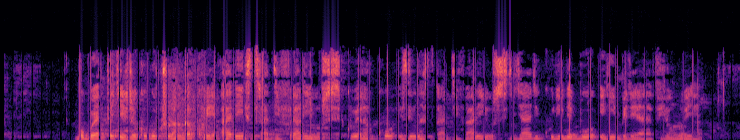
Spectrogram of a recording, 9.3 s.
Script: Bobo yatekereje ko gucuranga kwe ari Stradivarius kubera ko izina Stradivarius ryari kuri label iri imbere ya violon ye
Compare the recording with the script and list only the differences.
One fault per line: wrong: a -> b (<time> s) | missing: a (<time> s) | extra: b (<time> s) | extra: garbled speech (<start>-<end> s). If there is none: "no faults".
no faults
